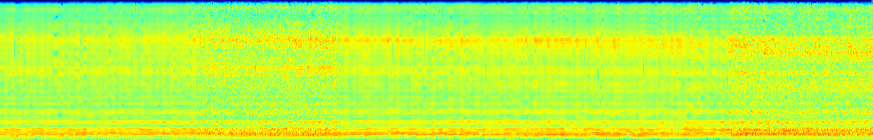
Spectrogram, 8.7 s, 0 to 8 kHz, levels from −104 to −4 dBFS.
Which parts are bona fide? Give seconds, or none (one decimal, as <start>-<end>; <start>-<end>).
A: 2.0-3.4; 7.3-8.7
